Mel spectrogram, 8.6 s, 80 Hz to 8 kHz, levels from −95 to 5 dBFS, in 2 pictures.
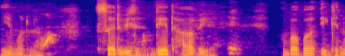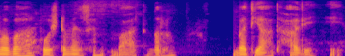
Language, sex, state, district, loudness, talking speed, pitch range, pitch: Chhattisgarhi, male, Chhattisgarh, Rajnandgaon, -20 LUFS, 125 wpm, 105-120 Hz, 115 Hz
